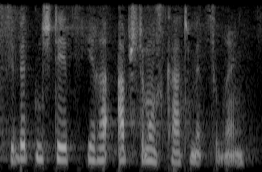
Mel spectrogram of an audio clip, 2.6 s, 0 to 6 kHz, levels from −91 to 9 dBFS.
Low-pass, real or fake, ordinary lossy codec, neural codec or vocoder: 5.4 kHz; real; none; none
